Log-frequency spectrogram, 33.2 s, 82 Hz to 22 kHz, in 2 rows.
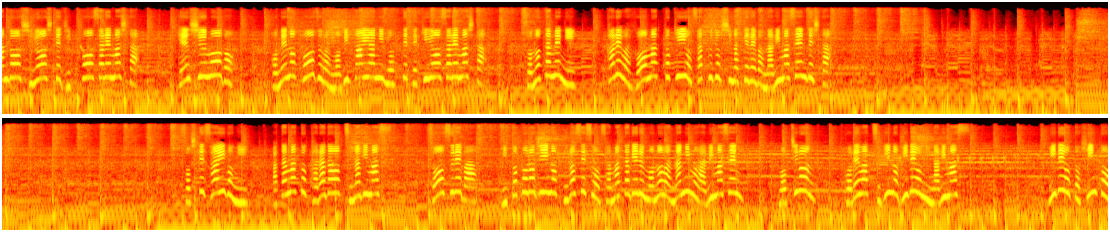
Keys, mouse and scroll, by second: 0.0 click, 0.3-1.3 right drag, 1.7 ctrl+j, 2.0 scroll down 12, 2.1 shift+middle click, 2.3 ctrl+z, 2.4-2.8 scroll up 10, 3.1 click, 4.5 Tab, 4.7 scroll down 2, 4.8 shift+middle click, 5.6 ctrl+z, 6.2 ctrl+z, 6.4 shift+middle click, 6.5-6.9 scroll up 2, 6.6 shift+middle click, 6.9 right click, 7.5 click, 8.5 click, 9.4 scroll down 4, 9.4 shift+middle click, 9.9 shift+right click, 10.6 ctrl+j, 10.8 scroll down 2, 10.9 shift+middle click, 11.3 ctrl+z, 11.4 shift+middle click, 11.5 scroll up 3, 11.6 right click, 11.9 n, 12.4 click, 12.7 click, 13.4 shift+c, 13.5 scroll up 5, 13.6 shift+middle click, 13.8 shift+middle click, 14.1 right click, 14.8 ctrl+j, 14.9-15.3 scroll down 11, 15.4 ctrl+z, 15.5 scroll up 5, 16.2 click, 16.4 scroll down 4, 16.5 shift+middle click, 16.7 ctrl+z, 16.8 scroll up 5, 17.0-17.6 drag, 17.9 right click, 18.7 click, 19.7-20.8 drag, 21.3-24.7 drag, 24.8 Tab, 24.9 Tab, 25.4-26.6 drag, 26.6 shift+right click, 27.0 ctrl+j, 27.3 shift+middle click, 27.5 scroll up 5, 27.6 shift+middle click, 28.5 scroll up 1, 28.6 shift+middle click, 29.2 Tab, 29.4 shift+middle click, 29.6 scroll up 4, 29.7 shift+middle click, 30.7 a, 30.9 scroll down 1, 31.0 middle click, 31.6 q.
